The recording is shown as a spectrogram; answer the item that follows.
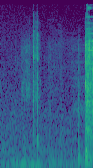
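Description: A few crisp snips of scissors cutting material for a stitched journal cover, close and quiet, spaced apart, with the final cut the loudest.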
